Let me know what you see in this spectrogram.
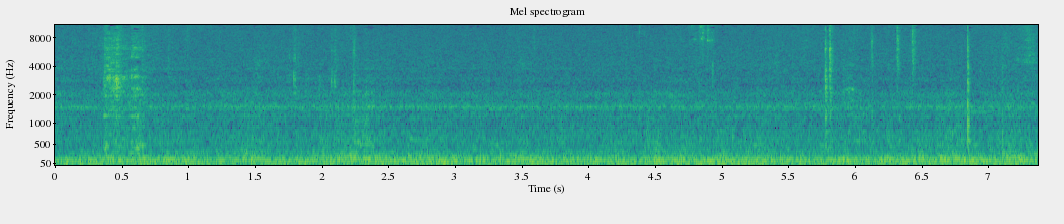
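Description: Electric commuter train running at speed, heard from inside the carriage: a steady rumble of wheels on rails, with a few short faint clicks.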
